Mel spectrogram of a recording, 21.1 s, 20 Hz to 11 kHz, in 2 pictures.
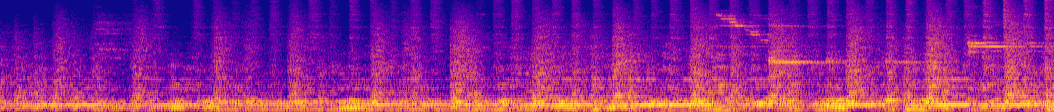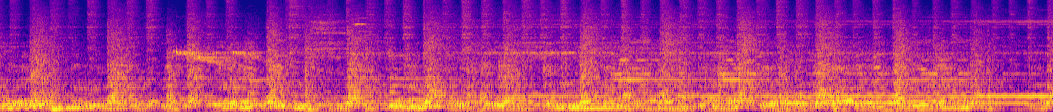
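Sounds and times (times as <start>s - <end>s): punk rock band playing: 0.0s - 21.0s
falling high synth tones: 5.7s - 21.0s.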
